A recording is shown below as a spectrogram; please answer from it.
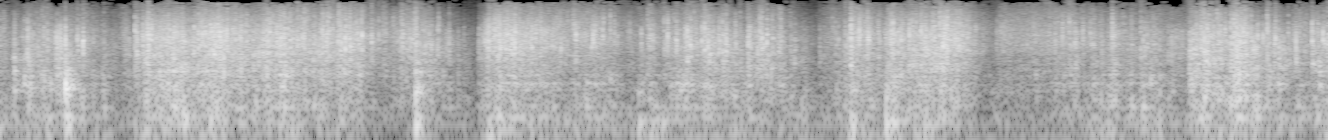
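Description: A large, thin sheet of already-crumpled white packing tissue paper, spread flat on a wooden table, is rubbed, pressed and crinkled with fingertips and palm. The result is dense, bright, crackling rustles that come in continuous bursts with a few brief pauses, with almost no low end.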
